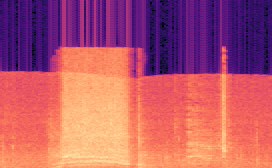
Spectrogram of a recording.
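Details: A baby African elephant at sunset, near a vehicle, lets out one brassy, blaring trumpet under a second long, a purely playful, exuberant call with no alarm as mother keeps feeding; then quiet with a faint click.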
